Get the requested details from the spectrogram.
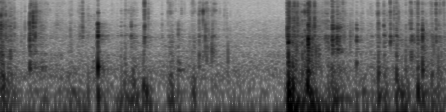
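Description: A black utility-knife blade scrapes and shaves curls off the surface of a hand-sized, solid, translucent yellow-green glycerin soap bar held in one hand, with a pile of shavings building up. Soft, crackly scraping and crinkling strokes with bright edges come in quick bursts, quieter at first, then louder and denser from about the three-second mark.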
